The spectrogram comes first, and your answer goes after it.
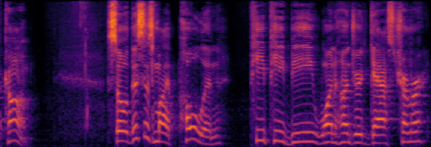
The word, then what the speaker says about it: Poulan: properly pronounce the name it is Poland just like the country but without the D so this trimmer has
